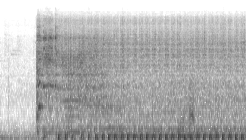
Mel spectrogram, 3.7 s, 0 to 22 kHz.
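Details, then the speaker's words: Honda Wave 110i after starter gear repair: electric start catches cleanly, quiet, no clatter or banging gear noise anymore, then even idle thump about 200 a minute; normal start. "อ่ะคะนักก็เงียบเหมือนเดิมครับไม่มีอาการดังแบบแก๊สแบงๆไม่มีแล้วครับ"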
